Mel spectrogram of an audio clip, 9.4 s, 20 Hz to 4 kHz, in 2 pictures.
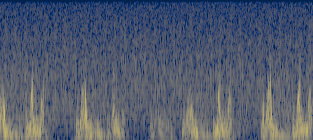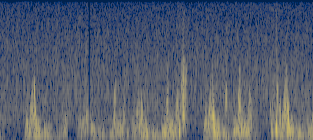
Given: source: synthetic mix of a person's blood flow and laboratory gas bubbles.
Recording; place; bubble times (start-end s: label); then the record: Doppler ultrasound of blood flow; precordium
7.34-7.52 s: bubbles
8.07-8.12 s: bubbles
8.73-8.89 s: bubbles
From the record:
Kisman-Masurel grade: 213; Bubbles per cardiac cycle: several, 3 to 8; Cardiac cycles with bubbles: 1 to 10%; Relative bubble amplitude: loud (0.450 to 0.775); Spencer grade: 1 (occasional bubble signal discernible with the cardiac motion signal, with majority of cardiac periods free of bubbles); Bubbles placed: only in the low amplitude regions of the cardiac cycle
